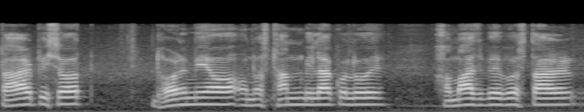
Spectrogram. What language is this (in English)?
Assamese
